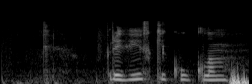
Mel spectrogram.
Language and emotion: Russian, neutral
